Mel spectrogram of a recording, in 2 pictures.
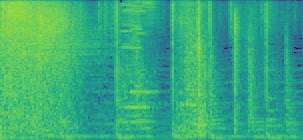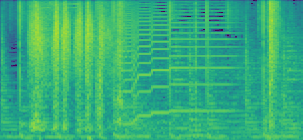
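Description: A thunderclap at the start, fading away over about a second, over cartoon background music; near the end the music climbs in a rising run of notes and closes with a sharp hit.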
